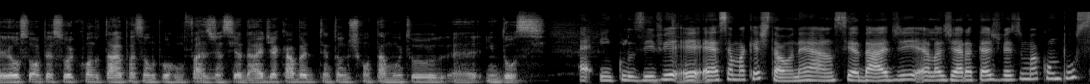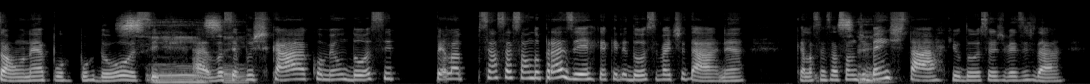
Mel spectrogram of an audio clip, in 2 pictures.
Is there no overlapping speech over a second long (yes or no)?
no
